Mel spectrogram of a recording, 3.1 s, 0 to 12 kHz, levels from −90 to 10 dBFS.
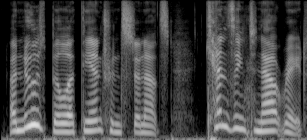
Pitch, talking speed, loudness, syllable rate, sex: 240 Hz, 175 wpm, -18 LUFS, 6.7 syllables/s, female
